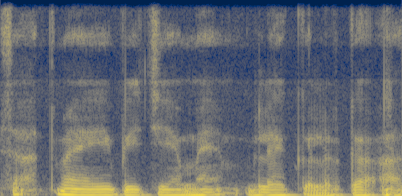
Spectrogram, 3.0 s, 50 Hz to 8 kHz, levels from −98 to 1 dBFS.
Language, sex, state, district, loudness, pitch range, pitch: Hindi, male, Himachal Pradesh, Shimla, -14 LUFS, 105-110 Hz, 110 Hz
